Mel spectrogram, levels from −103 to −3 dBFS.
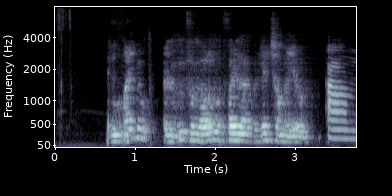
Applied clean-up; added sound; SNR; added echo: neural mask model DeepFilterNet 3.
